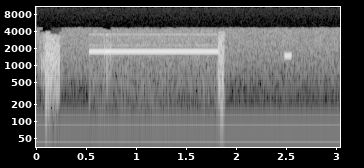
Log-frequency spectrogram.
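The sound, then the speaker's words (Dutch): A steady high-pitched electronic beep holds for over a second, framed by short bursts of static, then a brief faint blip follows; no one speaks. “ik hoor alleen een pieptoontje en voor de rest niks.”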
